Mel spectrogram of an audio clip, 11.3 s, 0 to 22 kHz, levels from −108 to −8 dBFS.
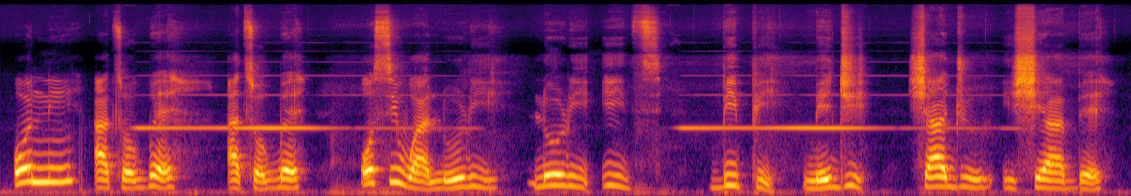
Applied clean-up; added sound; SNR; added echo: none; Wind instrument, woodwind instrument; 19 dB; none.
